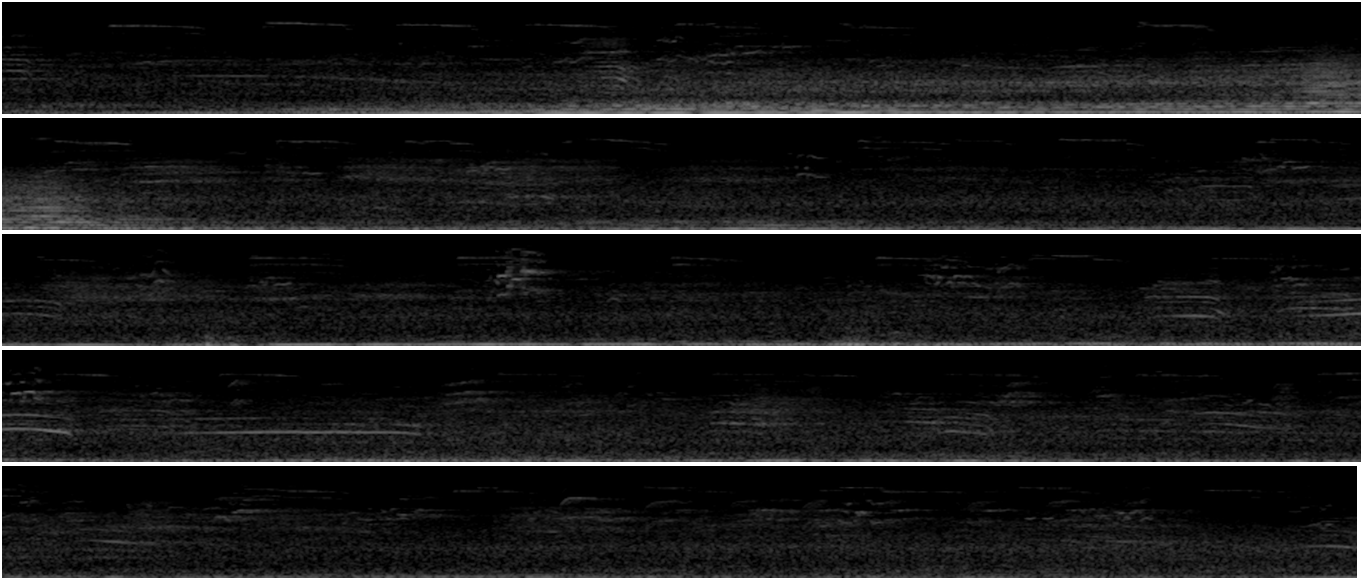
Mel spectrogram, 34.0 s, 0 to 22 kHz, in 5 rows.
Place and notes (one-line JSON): {"title": "Pitt St, Waterloo NSW, Australia - Crows and pigeons", "date": "2020-07-10 20:00:00", "description": "Crows and pigeons feeding and flocking around the Waterloo Housing Estate, recorded with a Zoom pro mic.", "latitude": "-33.90", "longitude": "151.20", "altitude": "44", "timezone": "Australia/Sydney"}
